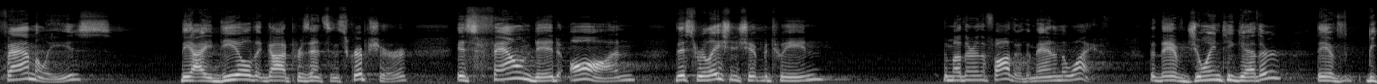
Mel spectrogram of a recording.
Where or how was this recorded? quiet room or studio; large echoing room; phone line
large echoing room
